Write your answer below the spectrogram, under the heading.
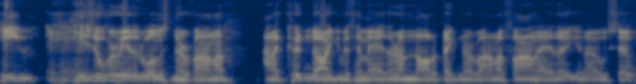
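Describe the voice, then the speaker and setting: The delivery is monotone and flat in intonation at a fairly quick pace. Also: man, fairly low pitch for a man. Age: 50s. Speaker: podcast host. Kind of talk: casual chat. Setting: live stream.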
